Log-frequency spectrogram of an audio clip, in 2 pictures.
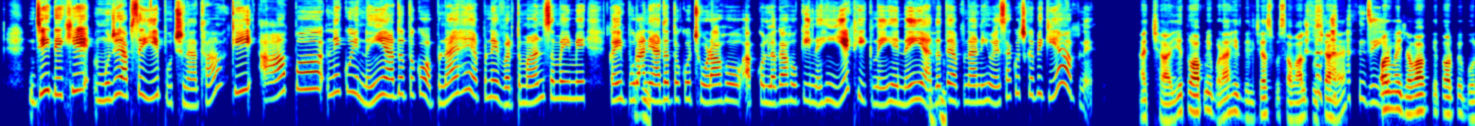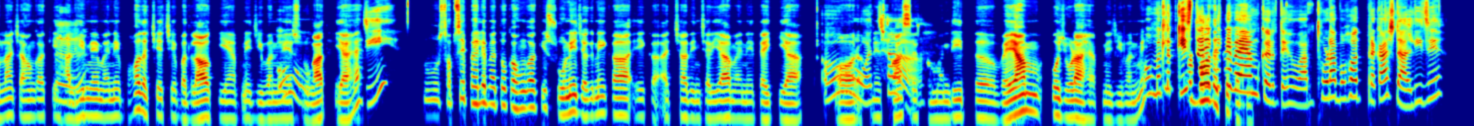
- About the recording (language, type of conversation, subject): Hindi, podcast, नई आदत बनाते समय आप खुद को प्रेरित कैसे रखते हैं?
- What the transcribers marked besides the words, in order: tapping; laugh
